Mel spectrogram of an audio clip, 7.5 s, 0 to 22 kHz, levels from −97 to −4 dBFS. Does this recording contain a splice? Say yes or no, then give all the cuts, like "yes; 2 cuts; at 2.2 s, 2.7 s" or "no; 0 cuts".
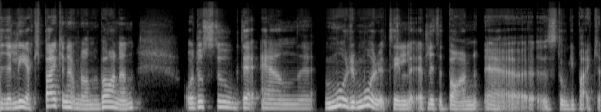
yes; 1 cut; at 3.9 s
